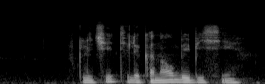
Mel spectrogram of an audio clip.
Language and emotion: Russian, neutral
